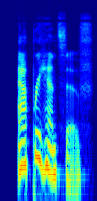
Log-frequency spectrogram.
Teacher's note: Stress on the third syllable. Hen.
